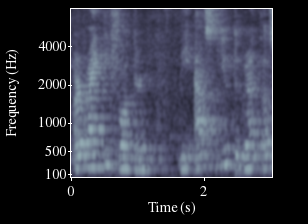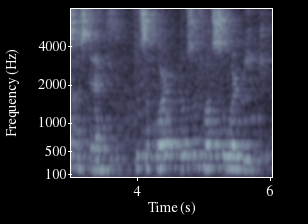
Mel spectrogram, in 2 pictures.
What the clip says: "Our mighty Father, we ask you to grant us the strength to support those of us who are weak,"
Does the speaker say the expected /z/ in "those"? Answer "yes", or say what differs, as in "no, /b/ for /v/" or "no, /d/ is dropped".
no, /s/ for /z/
